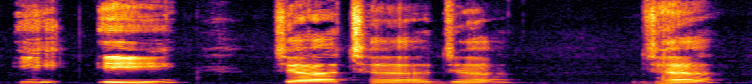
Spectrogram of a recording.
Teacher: ऐसे वर्ण जिनका उच्चारण में जिह्वा और तालु को स्पर्श करती है उन्हें तालव्य वर्ण कहते हैं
